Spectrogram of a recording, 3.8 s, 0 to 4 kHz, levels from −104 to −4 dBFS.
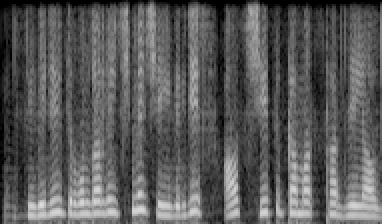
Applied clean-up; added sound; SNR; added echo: neural separator model SepFormer WHAMR!.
